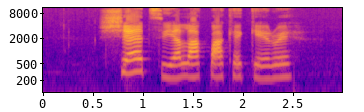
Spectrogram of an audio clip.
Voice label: "seeti alapa kekere", Yoruba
